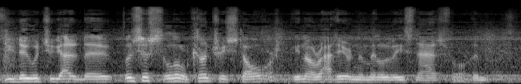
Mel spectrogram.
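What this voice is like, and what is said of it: Man with a distinctive regional accent. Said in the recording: “I love this guy's accent.”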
